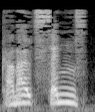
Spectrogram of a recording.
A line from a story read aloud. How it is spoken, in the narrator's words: Forbes bellowed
